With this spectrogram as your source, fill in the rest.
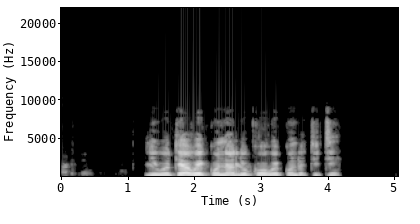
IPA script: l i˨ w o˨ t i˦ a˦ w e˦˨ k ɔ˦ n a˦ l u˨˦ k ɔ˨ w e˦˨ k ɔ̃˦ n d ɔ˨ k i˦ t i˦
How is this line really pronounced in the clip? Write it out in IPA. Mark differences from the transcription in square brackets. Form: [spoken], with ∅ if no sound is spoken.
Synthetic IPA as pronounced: l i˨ w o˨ t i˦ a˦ w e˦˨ k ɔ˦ n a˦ l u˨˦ k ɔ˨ w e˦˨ k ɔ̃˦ n d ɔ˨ [t] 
